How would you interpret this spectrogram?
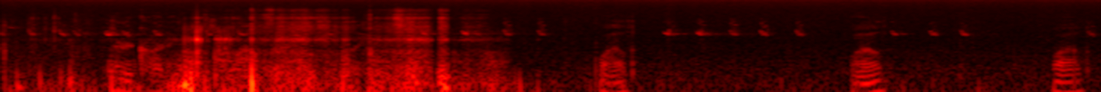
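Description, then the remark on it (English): A wild bird calls with a steady run of short, high chirps, joined later by three louder, drawn-out wavering squawks. It follows a few seconds of busy clattering noise. “There's a wild bird still here.”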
